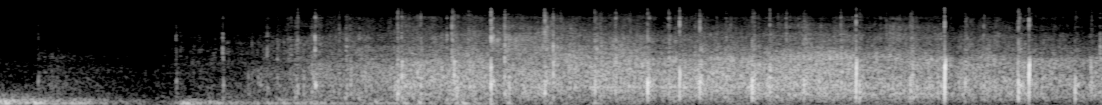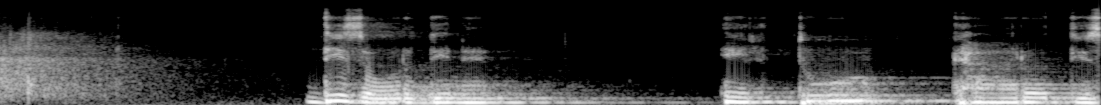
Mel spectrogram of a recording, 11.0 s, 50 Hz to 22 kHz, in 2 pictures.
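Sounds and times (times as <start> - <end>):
audience applauding: 0.9 - 6.4.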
